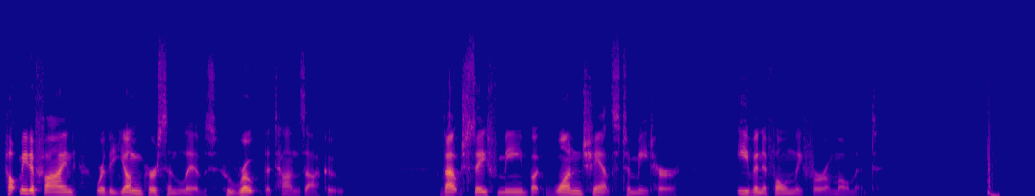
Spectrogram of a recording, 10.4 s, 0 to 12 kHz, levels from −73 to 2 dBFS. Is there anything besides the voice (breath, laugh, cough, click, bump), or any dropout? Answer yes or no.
yes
